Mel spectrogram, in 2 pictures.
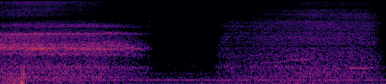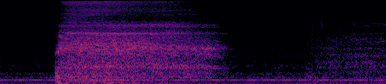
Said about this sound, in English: Make the exhale and go deeper.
